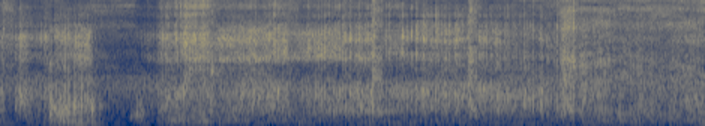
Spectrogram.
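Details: Tracheostomized patient being weaned from ventilator, cuff deflated, coughing on request: wet, rattling productive coughs with thin secretions amid suction hiss, secretions still gurgling lower in the airway.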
